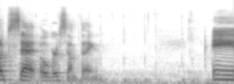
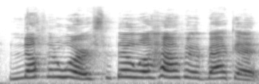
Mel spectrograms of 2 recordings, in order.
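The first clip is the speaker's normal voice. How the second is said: indignant protest; 6 semitones higher, 8 dB louder, slower than usual. Acted. Defending herself to chat.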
